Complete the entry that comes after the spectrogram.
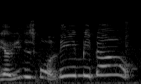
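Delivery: high, pleading brother voice, mildly acted. Brother begging his sibling not to leave him, high pleading. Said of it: "but he still ain't like".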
